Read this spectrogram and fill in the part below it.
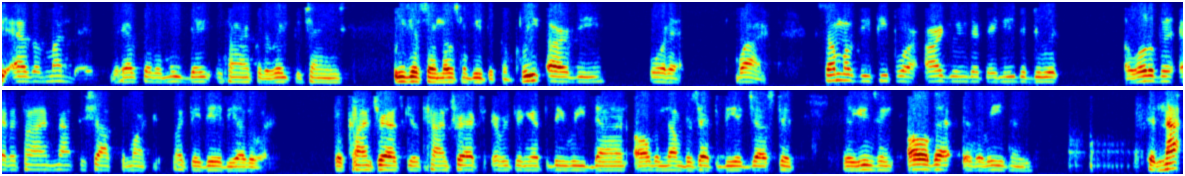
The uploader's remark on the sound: TNTSuperfantastic Conference Call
